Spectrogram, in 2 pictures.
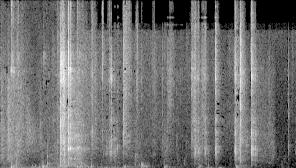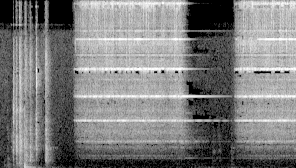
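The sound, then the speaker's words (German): Third bell signal before a theatre performance: a loud, steady electric ringing sustains for a couple of seconds, stops briefly, then resumes. It follows a stretch of irregular clicks, taps and creaks, with no talk. “War das schon das letzte Zeichen? Das war das dritte Klingelzeichen.”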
